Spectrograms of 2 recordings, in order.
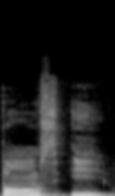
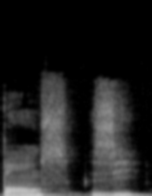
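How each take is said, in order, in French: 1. Les mots sont prononcés sans son z de liaison. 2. Les mots sont liés par un son z. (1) "Je ne vais pas dire pense-y" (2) "Pour faire la liaison, j'ajoute un s à pense"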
